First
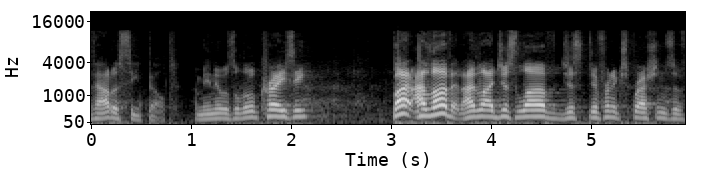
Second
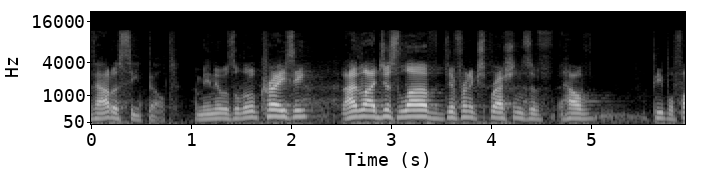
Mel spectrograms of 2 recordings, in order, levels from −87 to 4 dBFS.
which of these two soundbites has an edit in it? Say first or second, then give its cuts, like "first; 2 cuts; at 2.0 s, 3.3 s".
second; 2 cuts; at 2.5 s, 3.5 s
